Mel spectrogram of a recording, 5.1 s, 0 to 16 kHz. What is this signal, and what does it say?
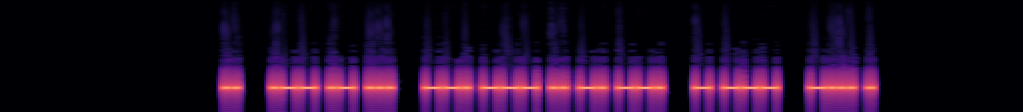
Morse code, heard as a keyed tone, about 50 wpm, 700 Hz. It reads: I WAS GOING TO BE
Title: Sets of 5 Words 50wpm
